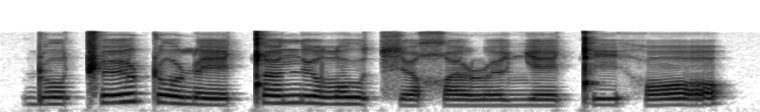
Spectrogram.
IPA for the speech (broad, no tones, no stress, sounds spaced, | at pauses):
ɖ o ǁ ø ʈ o ɳ e ǃ œ n̪ y lˠ u t͡s ʏ χ œ ɭ ø ʎ e ǃ i h ɔ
